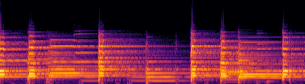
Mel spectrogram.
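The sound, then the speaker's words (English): An electric guitar through an amp with spring reverb, with a handful of notes and chords struck at uneven intervals, each ringing out with a wet, lingering tail. No one speaks. “But it's so nice, the spring reverb.”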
